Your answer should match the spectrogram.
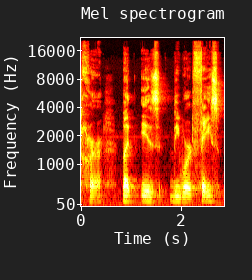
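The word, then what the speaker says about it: ḥr: You know this because it's the double consonant her, H-R. If you can go back and we've gone through drawing the face a few times. So the face with a stroke line becomes an ideogram, HR, still pronounced her, but is the word face or on.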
